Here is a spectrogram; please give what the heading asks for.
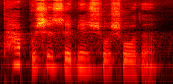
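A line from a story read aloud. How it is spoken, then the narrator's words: Soft, old man. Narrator (Chinese): 这刘伯伯的声音很轻哦，就说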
